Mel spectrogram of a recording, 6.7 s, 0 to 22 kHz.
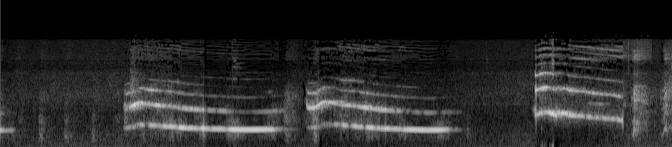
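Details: First howl of Misun, a young wolf pup taken in with three siblings in 2010; three separate wavering cries, each opening sharply then drooping gradually in pitch for one to two seconds, separated by quiet pauses.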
